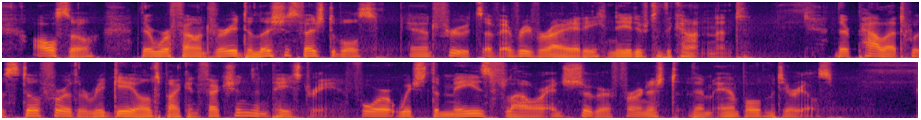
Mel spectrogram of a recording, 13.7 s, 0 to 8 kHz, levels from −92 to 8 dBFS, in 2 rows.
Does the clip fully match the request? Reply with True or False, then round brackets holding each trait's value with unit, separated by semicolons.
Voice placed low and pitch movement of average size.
True (110 Hz; 3.0 semitones)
